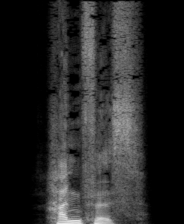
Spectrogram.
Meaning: genitive singular of Hanf
- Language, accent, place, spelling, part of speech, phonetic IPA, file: German, Germany, Berlin, Hanfes, noun, [ˈhanfəs], De-Hanfes.ogg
